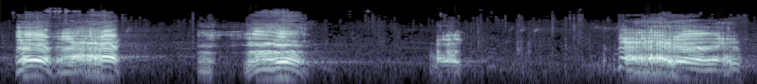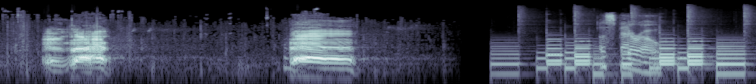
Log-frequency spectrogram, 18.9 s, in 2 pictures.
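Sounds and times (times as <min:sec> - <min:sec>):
camel calling: 0:00.2 - 0:01.8, 0:02.4 - 0:04.2, 0:05.4 - 0:06.2, 0:07.6 - 0:11.5, 0:12.9 - 0:14.2.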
